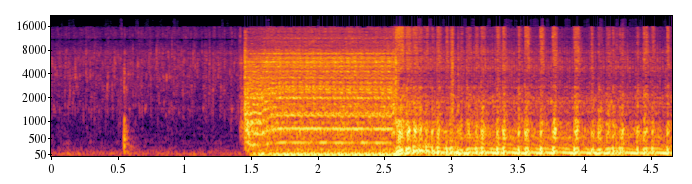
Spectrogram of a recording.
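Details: Johnson GT 200 outboard after new starter and power pack, plugs in, water flowing: brief cranking, then catches and settles into a steady, even two-stroke run with no misses or knocking; normal running.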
